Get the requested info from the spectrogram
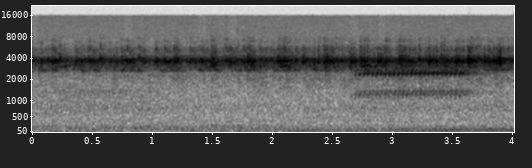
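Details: Night chorus of tree frogs in the North Carolina backwoods swamp: a constant shrill high drone, then one steady mid-pitched trilled call that starts partway through and runs to the end.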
